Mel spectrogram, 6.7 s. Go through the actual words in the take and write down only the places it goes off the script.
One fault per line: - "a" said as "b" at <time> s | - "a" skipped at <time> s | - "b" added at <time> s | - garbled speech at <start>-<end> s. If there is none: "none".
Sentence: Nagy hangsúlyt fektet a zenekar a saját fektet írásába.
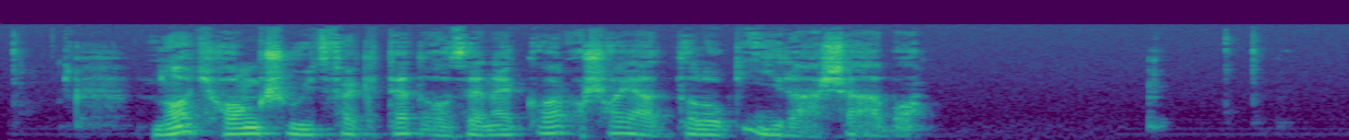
- "fektet" said as "dalok" at 3.3 s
